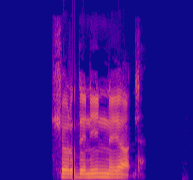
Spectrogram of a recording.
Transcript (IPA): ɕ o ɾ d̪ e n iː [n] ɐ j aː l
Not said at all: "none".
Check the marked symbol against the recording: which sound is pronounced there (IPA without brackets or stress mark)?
nː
